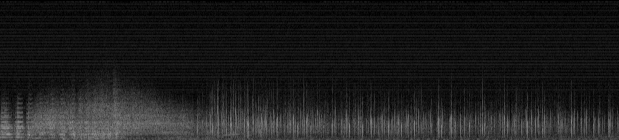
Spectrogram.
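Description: Drum and bugle corps horn line and drums sounding a loud held chord that cuts off about two and a half seconds in. After a short gap, a crowd applauds.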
